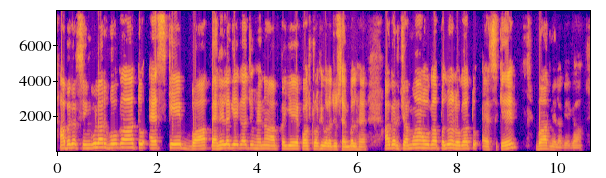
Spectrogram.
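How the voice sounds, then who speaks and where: A male teacher works through a class exercise, spelling words out letter by letter and answering his own questions. He talks very slowly in a slightly high voice. The recording is dull and lo-fi. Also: warm tone. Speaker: English teacher.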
